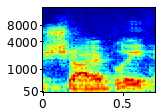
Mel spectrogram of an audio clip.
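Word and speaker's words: Shively: is my last name is shely sh Shi v l y uh I represent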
